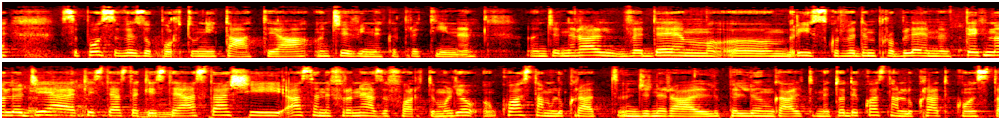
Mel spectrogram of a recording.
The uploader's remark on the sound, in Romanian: Episodul 27 conține partea a doua a inregistrării din cadrul evenimentului Agile Mammoths Games - Casa de Agile ce a avut loc în Cluj-Napoca la inceputul lunii martie. Am fost gazdele unui panel pe teme legate de agilitate. Au răspuns întrebărilor noastre și ale audienței.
